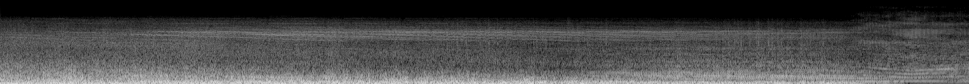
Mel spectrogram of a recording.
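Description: A motorcycle engine roars at high speed close by.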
